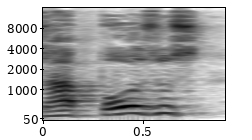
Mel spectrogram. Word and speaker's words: Raposos: Os souzas e os raposos, vogal fechada é por fia. Aqui nesse caso, em relação a esses nomes próprios de família, nesses quatro casos mencionados, o não muda o timbre, ou seja, não sai do timbre fechado para o som aberto, permanece no mesmo timbre, o timbre fechado.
